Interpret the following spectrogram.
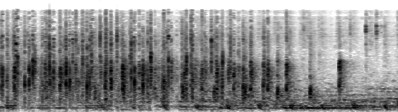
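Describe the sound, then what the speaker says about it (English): A crowd at a poker tournament final table claps steadily in dense, sustained applause that thins slightly toward the end, with no voices over it. "let's have a round of applause for Aaron Barry."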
